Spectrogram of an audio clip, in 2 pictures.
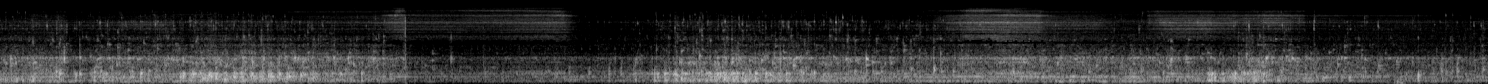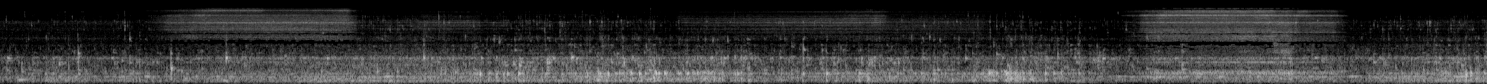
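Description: Scuba regulator breathing underwater: repeated breaths, with hissing inhales and rushes of bubbling exhaled air every few seconds.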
